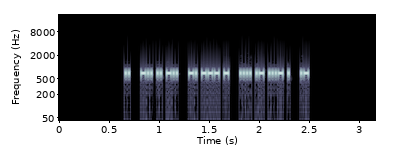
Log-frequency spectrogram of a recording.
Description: Morse code, heard as a keyed tone, about 77 wpm, 700 Hz. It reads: I DID NOT HAVE A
